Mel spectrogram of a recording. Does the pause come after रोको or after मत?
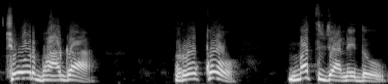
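after रोको. The pause comes right after रोको. Stop the thief, don't let him go. "the thief is running away, stop, don't let him go"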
